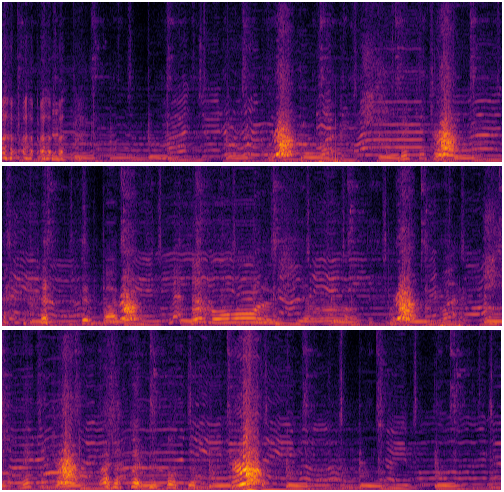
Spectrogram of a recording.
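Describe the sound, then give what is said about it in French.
A dog barks repeatedly, about seven sharp, loud barks spaced a second or two apart, over a continuous tonal background that sounds like music or voices. “Vous lui parlez en népalais à votre chien des fois?”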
